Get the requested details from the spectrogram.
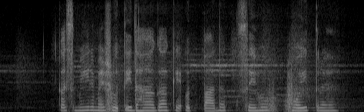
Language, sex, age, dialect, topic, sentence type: Maithili, female, 18-24, Eastern / Thethi, agriculture, statement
